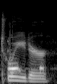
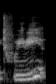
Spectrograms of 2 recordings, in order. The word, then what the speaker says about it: Tweedy: or uh regional director tweety not tweeter i'm sorry i knew i pronounced that wrong immediately no worries good afternoon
